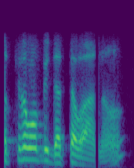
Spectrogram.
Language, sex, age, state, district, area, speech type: Sanskrit, male, 45-60, Karnataka, Shimoga, urban, conversation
